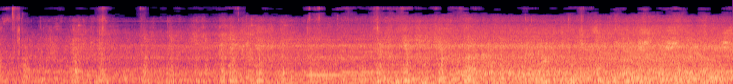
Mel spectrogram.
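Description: Koleje Mazowieckie electric multiple unit approaching and running past, growing steadily louder, its wheels clicking over rail joints. A short whine comes in about three seconds in.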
